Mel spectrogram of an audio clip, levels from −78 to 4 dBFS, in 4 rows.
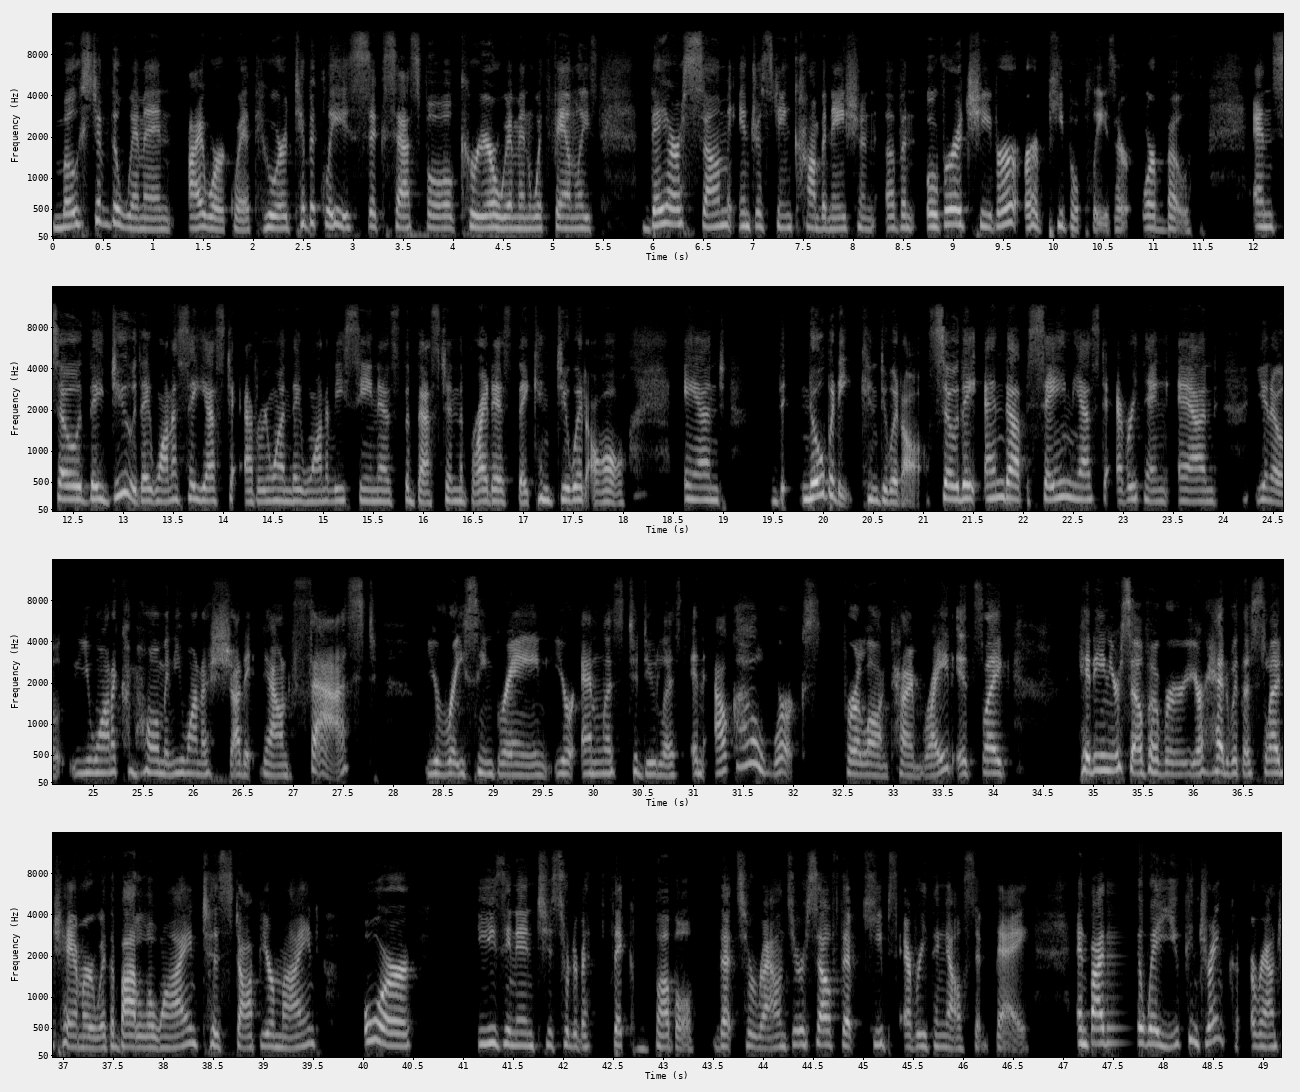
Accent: American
